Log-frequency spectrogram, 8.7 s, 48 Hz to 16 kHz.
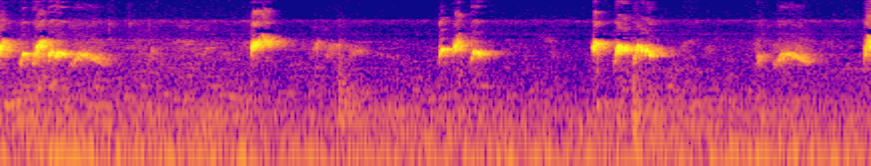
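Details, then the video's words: Red-whiskered bulbul singing as an energetic decoy bird, recorded in 2021: repeated cheerful, warbled phrases of two or three slurred whistles, spaced one to two seconds apart, against quiet background. "Chào Mào mồi chóe cực sung"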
